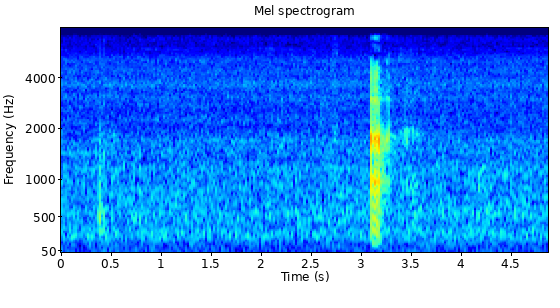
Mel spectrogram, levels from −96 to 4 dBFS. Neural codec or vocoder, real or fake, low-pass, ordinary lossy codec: none; real; 7.2 kHz; MP3, 48 kbps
